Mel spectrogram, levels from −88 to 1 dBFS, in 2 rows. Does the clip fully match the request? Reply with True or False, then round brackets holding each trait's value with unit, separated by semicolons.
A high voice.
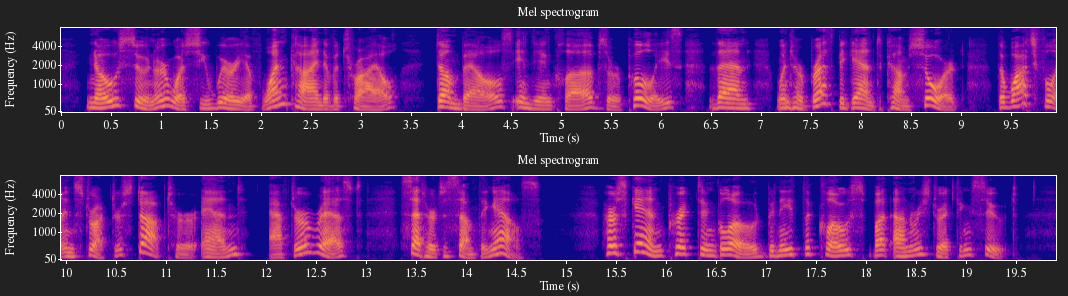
False (175 Hz)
